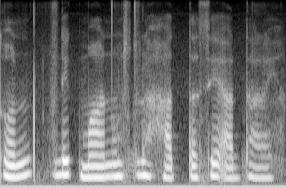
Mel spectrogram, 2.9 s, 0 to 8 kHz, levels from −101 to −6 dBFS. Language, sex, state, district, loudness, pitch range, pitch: Bengali, female, Tripura, West Tripura, -16 LUFS, 180-205 Hz, 190 Hz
